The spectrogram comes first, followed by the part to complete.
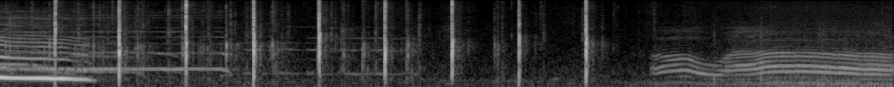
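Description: Rhythmic hand clapping, about three sharp claps a second, stopping just before the three-second mark. A long held sung note fades out about half a second in, and a voice starts up near the end.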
